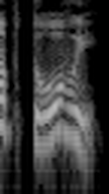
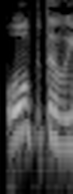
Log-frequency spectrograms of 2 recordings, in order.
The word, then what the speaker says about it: оптовый: Именно оптовый. Орфоэпические словари специально отмечают оптовый неправильно. Эта ошибка возникает из-за влияния существительного и наречия «опт» и «оптом». Действительно, в них ударение падает на первый слог, но в производном прилагательном оно смещается на второй, а в однокоренном существительном — оптовик, и вовсе на третий.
